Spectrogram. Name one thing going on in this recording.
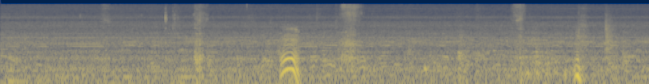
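A man slurps noodles loudly.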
